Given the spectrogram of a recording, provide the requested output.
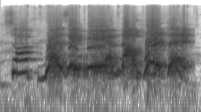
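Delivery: high, loud protest; exasperated shout. Real, not acted. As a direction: yell at the healer to stop. Yelling at healer in game.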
